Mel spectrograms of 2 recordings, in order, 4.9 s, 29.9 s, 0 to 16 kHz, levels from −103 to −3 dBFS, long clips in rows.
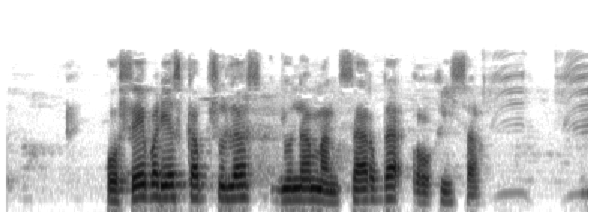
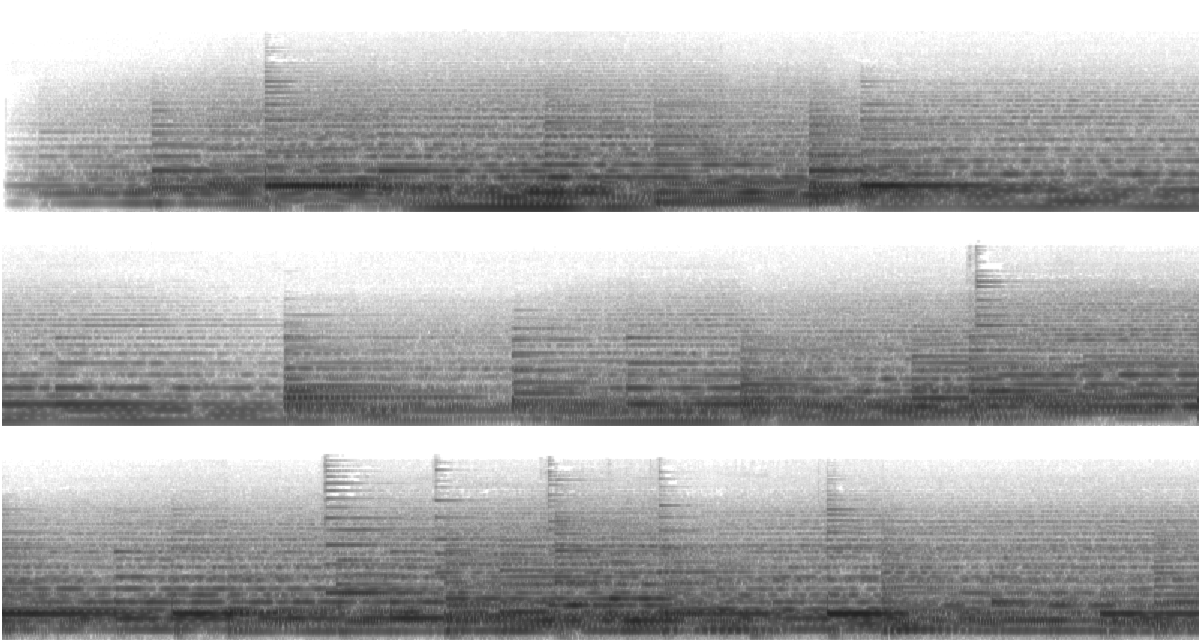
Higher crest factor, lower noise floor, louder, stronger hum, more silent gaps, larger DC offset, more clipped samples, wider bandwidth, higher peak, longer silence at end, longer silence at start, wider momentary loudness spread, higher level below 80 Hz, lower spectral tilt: about the same, 14 dB vs 16 dB; first, -62 dBFS vs -48 dBFS; first, -16 LUFS vs -28 LUFS; neither; neither; neither; neither; second, 7 kHz vs 8.6 kHz; first, -2 dBFS vs -12 dBFS; first, 0.95 s vs 0 s; first, 0.9 s vs 0.2 s; about the same, 14 LU vs 12 LU; second, -62 dBFS vs -40 dBFS; about the same, -7 dB/octave vs -8 dB/octave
